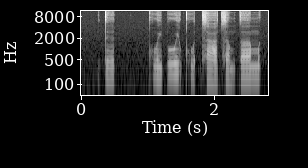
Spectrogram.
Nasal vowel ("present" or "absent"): absent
